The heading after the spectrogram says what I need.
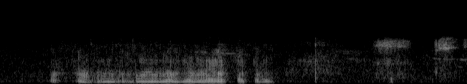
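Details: Sleeping King Charles Cavalier dog snoring: a low, rough, rattling snore on the breath, with a few snorting bursts.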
